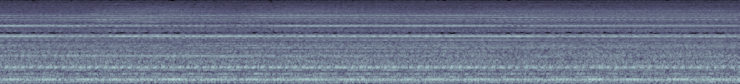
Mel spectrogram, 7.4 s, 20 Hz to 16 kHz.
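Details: Frigidaire Gallery front-load washer GLTF1670AS1 on final spin: a loud steady roar with a constant high squeal riding over it, from a bad motor bearing.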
